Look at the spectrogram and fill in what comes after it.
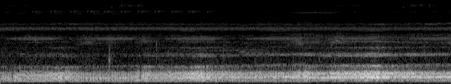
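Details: Group of Purus red howler monkeys in full chorus: dense, growling roars blending into one unbroken rumble that swells louder toward the end.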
